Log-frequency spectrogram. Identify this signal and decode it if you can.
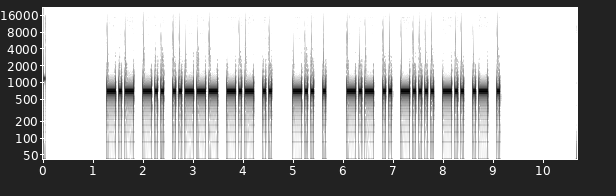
Morse code, heard as a keyed tone, about 21 wpm, 700 Hz. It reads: KD2KI DE KI6DAE
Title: USA Callsign DE Callsign 20wpm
